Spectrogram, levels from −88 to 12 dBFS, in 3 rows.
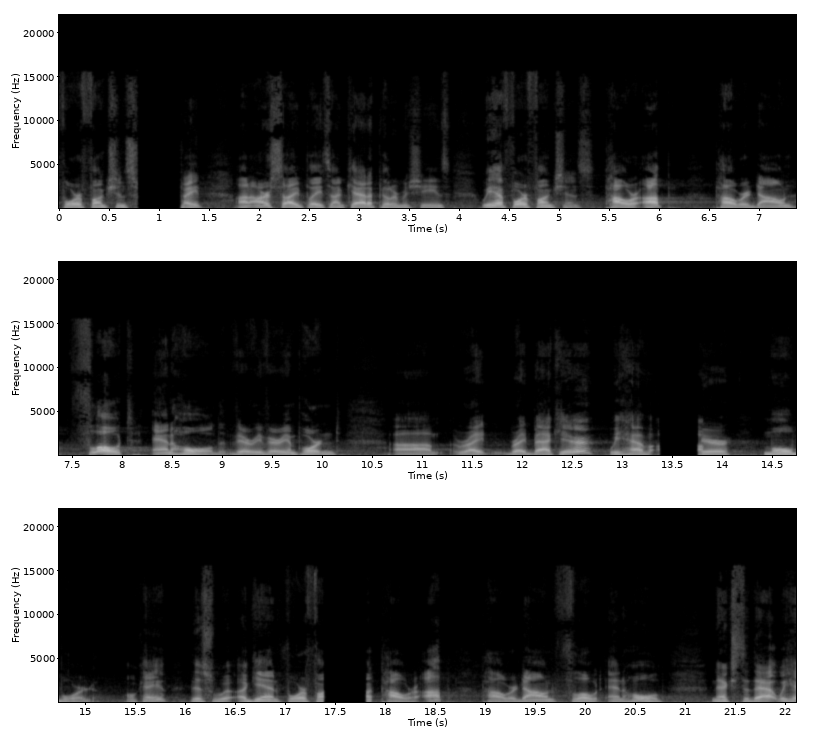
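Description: Digital broadcast dropout: the receiver muted on lost frames, cutting the audio to silence for about 0.4 s at 0.78, 13.37 and 17.38 s.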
